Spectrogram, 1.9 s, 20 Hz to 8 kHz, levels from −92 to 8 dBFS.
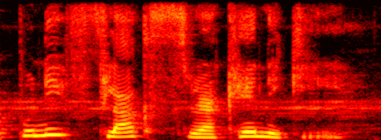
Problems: background sounds at intervals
